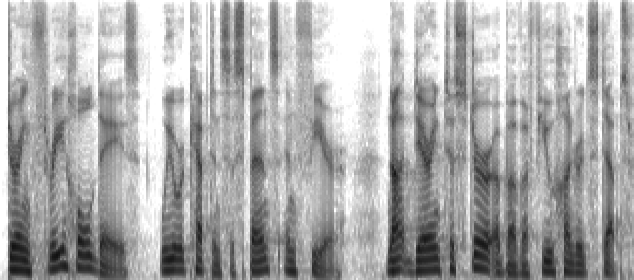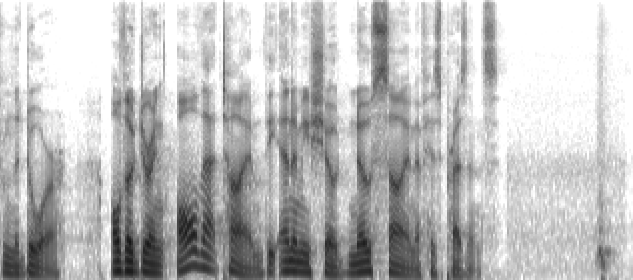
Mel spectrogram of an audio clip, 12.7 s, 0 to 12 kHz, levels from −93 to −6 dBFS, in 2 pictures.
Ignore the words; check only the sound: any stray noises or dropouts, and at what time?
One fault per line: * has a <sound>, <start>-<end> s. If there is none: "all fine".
* has a whoosh, 12.3-12.5 s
